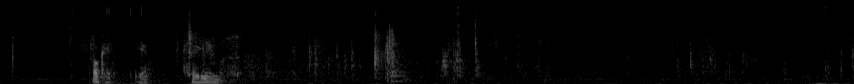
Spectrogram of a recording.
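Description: A sheet of paper slides and rustles across a table.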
